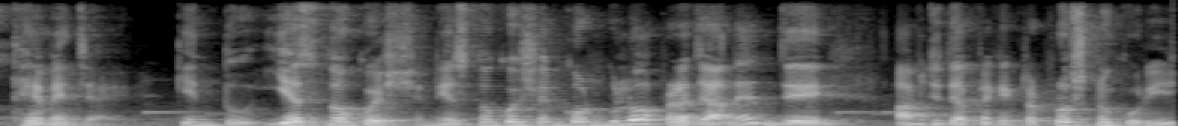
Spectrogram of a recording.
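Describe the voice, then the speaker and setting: A man with a Bangladeshi accent teaches an online English lesson, his slightly high voice swinging up and down as he poses questions and answers them. He demonstrates rising intonation on sample questions. The sound is roomy and echoey, with faint music beneath. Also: darkish tone. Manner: asks rhetorical questions and answers them himself.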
